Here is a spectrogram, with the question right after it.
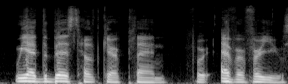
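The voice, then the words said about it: Poor imitation of another person's voice. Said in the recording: “my best Donald Trump impression... That is absolutely awful... I never claimed to have a good Donald Trump impression”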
